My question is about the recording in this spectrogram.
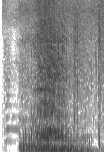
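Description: Deep, growling animal roar sound effect for a large predator, starting about a third of a second in and fading away near the end.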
